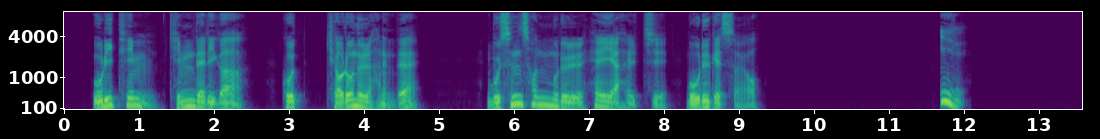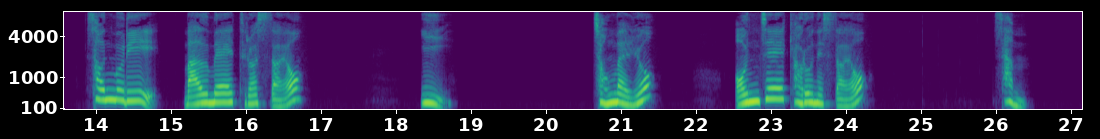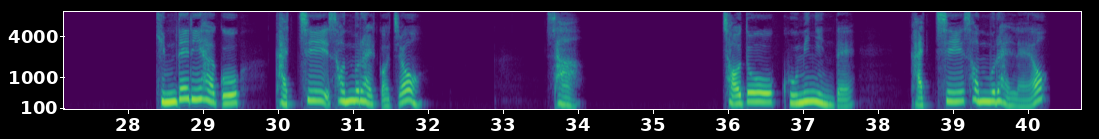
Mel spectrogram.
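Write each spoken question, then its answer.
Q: 우리 팀 김대리가 곧 결혼을 하는데 무슨 선물을 해야 할지 모르겠어요.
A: 4: 저도 고민인데 같이 선물할래요?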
